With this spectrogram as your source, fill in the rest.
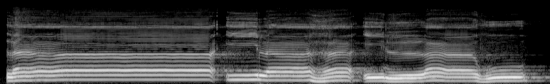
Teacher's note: kecil namanya wqaf Jaiz artinya boleh berhenti boleh terusbukum u la bertemunya Mad dengan Hamzah di lain kalimat Mad Jaiz munfasil lima harakat kita panjangkan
